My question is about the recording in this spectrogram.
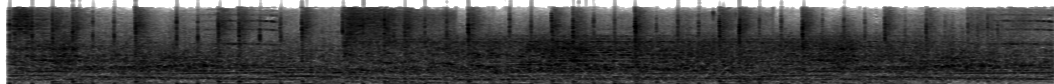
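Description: Music with a steady drum beat over stock car engines running at speed on an oval track, their pitch rising and falling as the cars pass.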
